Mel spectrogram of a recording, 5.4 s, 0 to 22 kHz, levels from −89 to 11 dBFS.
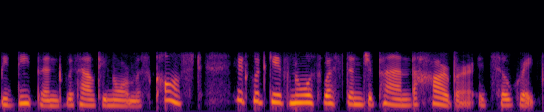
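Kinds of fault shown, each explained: Lost AMR speech frames: Radio errors corrupted a frame so it failed its checksum, and the AMR decoder filled the gap by repeating the last good pitch and vocal tract settings at reduced gain. Here it sounds like a single brief dip or warble in the speech from about 4.08 to 4.11 s, a gap of about 20 ms, which fits one lost 20 ms frame within the narrowband mobile call.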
